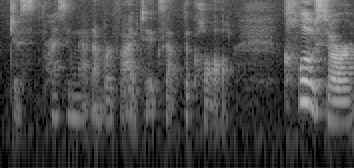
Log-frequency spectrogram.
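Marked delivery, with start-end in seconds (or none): 0.1-2.3 a soft unvoiced whisper, much softer. Real, not acted. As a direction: breathe it out tenderly, almost no voice. Tender ending to viewers.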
